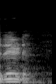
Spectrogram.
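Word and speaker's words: read: तो इसकी इंग्लिश होगी हैड ही रेड। ये रीड जो है, रेड जो है रीड ही की तरह लिखा जाएगा, लेकिन इसका प्रोनाउंसिएशन जो है थर्ड फॉर्म में चेंज हो जाता है, ठीक।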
